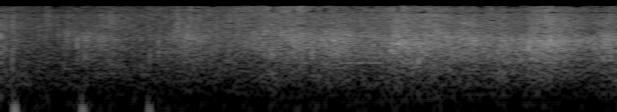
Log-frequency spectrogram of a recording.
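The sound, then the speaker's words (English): A crowd at a sermon claps for a woman in a steady, dense patter that swells and holds for a few seconds. Three soft low thumps come at the very start, and no one speaks. “Clap for her.”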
